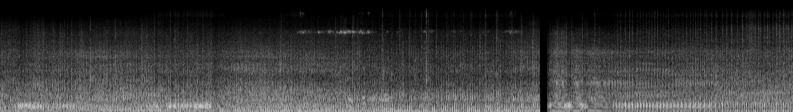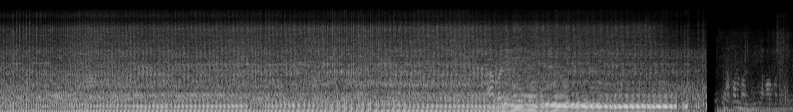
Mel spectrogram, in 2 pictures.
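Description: Dirt bike engine running at low to moderate revs while the bike is ridden through a shallow river, the engine note shifting up and down. The sound cuts out for an instant about eleven seconds in.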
